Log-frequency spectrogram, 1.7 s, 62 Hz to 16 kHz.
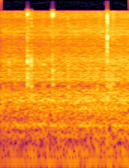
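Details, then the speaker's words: Saturn 1.9 liter, owner reported fan not coming on and temperature climbing, coolant temp sensor already replaced: fan kicked on, temperature dropping; steady even low air rush, no ticking or rubbing; cooling fan working normally. "show you the fan is actually running and I'll show you the temperatures dropping without an external mic it's kind of hard because the fan is gonna drown everything out"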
